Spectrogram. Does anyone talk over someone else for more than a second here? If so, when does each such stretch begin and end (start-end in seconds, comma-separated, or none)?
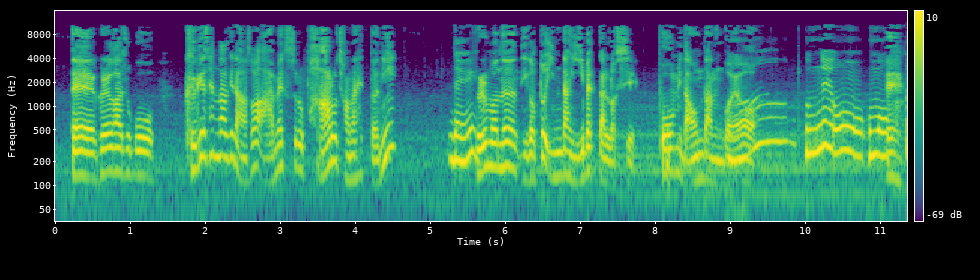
none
